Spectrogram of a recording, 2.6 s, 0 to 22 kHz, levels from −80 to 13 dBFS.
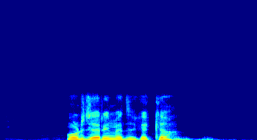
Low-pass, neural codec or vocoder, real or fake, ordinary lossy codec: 7.2 kHz; none; real; Opus, 24 kbps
